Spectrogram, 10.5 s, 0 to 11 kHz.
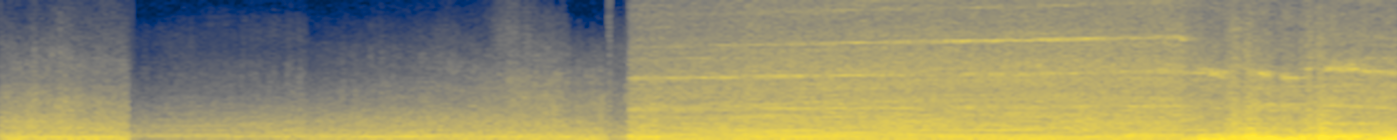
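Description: Onboard sound from a GT4 race car lapping Snetterton, a loud sustained engine note that rises and falls through the gears, with a sharp upshift partway through and continuous high revving after it, with no voices.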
